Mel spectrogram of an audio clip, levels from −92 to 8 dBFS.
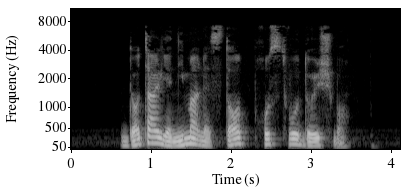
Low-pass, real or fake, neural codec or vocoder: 7.2 kHz; real; none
